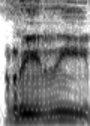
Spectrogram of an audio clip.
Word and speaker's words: Riri: Jadi, ini adalah zipper dari brand Riri namanya, R I R I.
